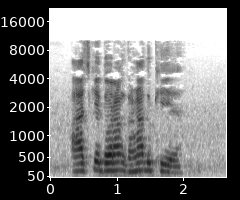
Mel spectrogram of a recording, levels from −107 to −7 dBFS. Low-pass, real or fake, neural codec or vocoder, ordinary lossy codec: 9.9 kHz; real; none; MP3, 64 kbps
